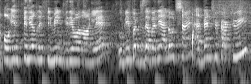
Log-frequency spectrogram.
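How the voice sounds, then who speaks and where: A young woman with a Québécois accent talks to camera in a relaxed, chatty way. Her voice sits fairly high. The room echoes, and music plays clearly behind her. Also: a little fast. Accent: Québécois French. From Quebec, Canada. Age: 20s. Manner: chatty and relaxed, loose colloquial speech. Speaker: travel vlogger. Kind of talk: casual talk to camera.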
